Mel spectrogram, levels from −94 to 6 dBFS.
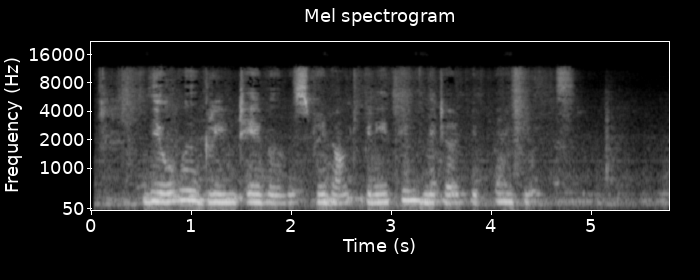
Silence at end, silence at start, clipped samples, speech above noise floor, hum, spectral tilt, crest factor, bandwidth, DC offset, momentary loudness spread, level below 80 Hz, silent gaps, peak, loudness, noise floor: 0 s; 0.05 s; under 0.1%; 27 dB; none; -5.5 dB/octave; 14 dB; 12 kHz; under 0.1%; 18 LU; -54 dBFS; none; -6 dBFS; -20 LUFS; -46 dBFS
